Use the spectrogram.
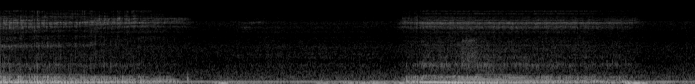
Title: Snoring the reason I'm up at night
